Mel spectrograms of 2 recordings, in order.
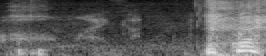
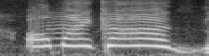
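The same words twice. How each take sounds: First: Slow, whispered exasperation; dismayed whisper. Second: Very high mimicked shriek, volume held back; mock a mom's panicked scream. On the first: Retold or imitated. Family staring at mom in dismay, slow whisper. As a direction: whisper it slowly in disbelief. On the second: Bullies making fun of his mom, mocking scream. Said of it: "making fun of the fact that my mom screamed".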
